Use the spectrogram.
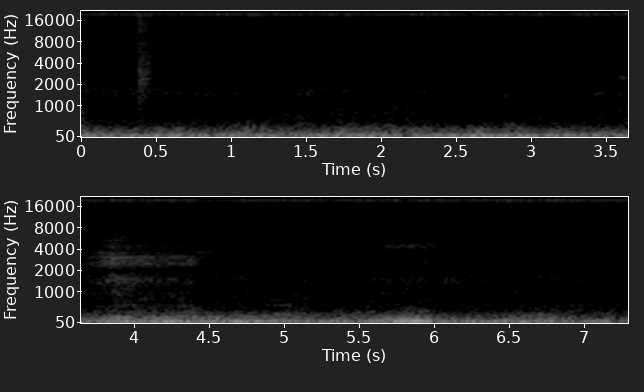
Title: Snoring chocolate lab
